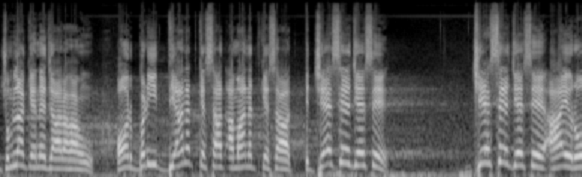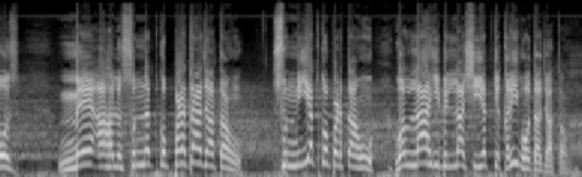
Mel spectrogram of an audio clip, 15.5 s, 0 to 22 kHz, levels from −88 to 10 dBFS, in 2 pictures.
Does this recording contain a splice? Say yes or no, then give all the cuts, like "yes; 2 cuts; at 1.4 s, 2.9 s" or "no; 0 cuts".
yes; 1 cut; at 4.0 s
